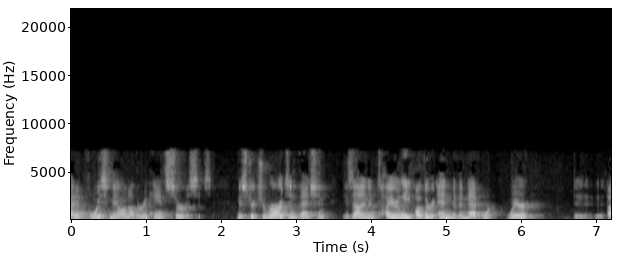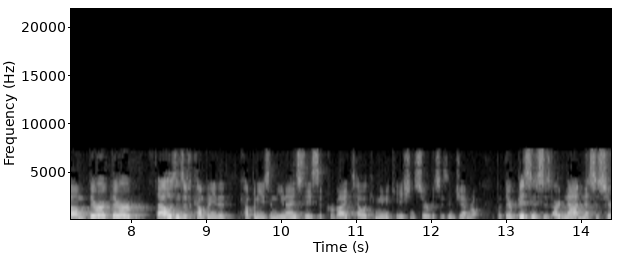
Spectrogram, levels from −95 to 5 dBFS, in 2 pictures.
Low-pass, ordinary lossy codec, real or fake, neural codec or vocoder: 7.2 kHz; AAC, 48 kbps; real; none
